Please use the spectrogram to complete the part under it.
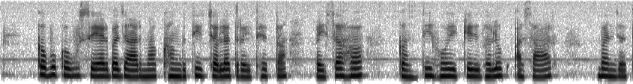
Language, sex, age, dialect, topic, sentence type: Chhattisgarhi, female, 60-100, Western/Budati/Khatahi, banking, statement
